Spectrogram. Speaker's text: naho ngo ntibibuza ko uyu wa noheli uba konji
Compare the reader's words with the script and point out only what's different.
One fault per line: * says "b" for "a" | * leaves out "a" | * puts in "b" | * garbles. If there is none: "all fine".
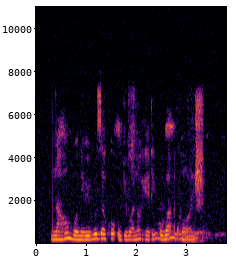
all fine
